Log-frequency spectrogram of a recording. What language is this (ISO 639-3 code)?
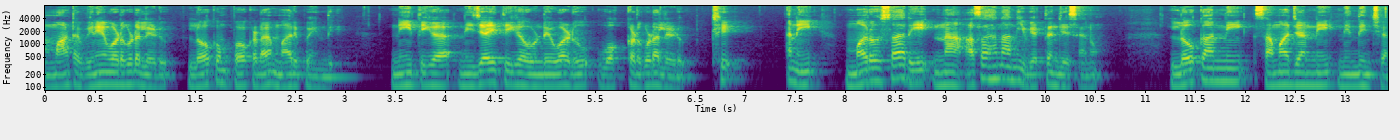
tel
